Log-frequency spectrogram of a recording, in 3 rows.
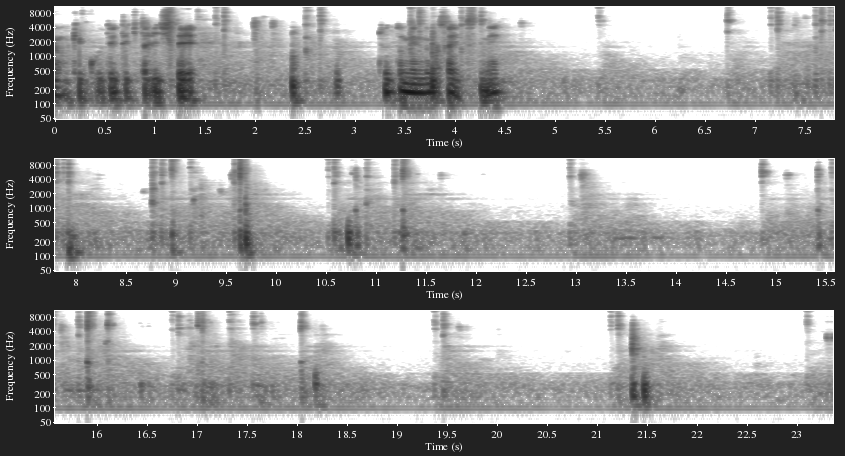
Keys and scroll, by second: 0.1 BackSpace, 0.3 BackSpace, 0.7 BackSpace, 7.9 space, 11.3 space, 15.9 space, 17.5 space.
